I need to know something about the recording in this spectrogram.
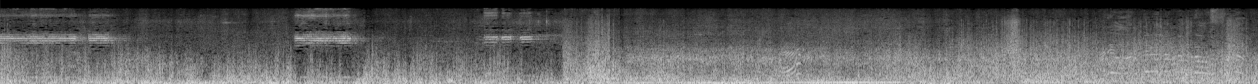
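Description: Wind rushes loudly past a moving motorbike.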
